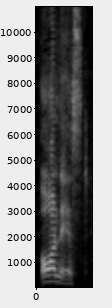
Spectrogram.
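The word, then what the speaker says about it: honest: hour, an অনেস্ট ম্যান, হনেস্ট কিন্তু হচ্ছে না, অনেস্ট, তার মানে এইচ এর উচ্চারণ হচ্ছে না, তখন কিন্তু আমাদের আবার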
